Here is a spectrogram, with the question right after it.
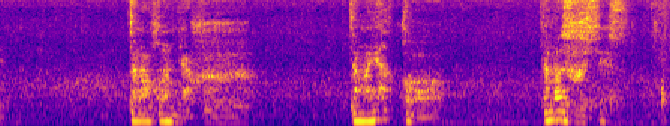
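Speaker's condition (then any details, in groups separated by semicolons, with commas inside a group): Tongue cancer, partial glossectomy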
